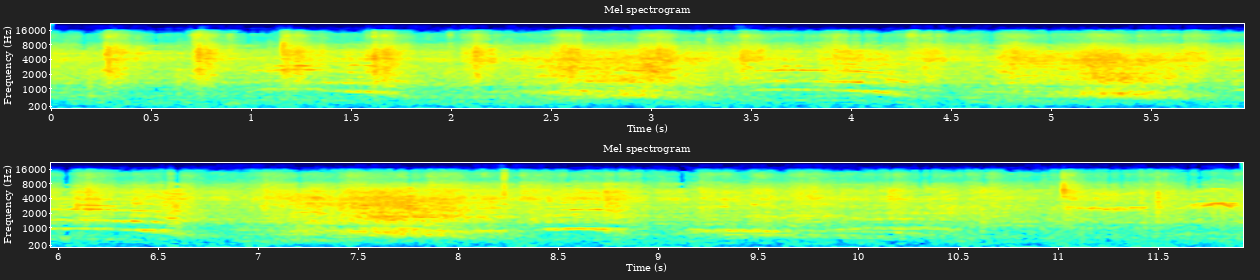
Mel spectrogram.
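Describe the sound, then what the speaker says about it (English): A capacity crowd at a Friday night women's college softball game in Norman, Oklahoma, cheers in rolling waves, swelling and easing several times. The noise is steady and moderately loud throughout. "Another capacity crowd on a Friday night in Norman"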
